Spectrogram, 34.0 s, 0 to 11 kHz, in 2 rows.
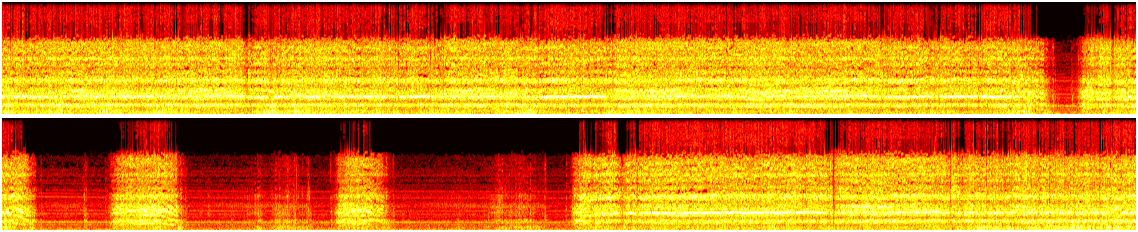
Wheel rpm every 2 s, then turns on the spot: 230, 220, 230, 220, 220, 220, 220, 200, 110, 60, 20, 40, 40, 200, 220, 220, 230.
16-24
